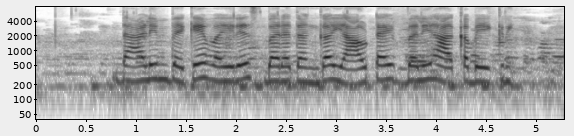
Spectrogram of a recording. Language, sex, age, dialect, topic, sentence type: Kannada, female, 18-24, Dharwad Kannada, agriculture, question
